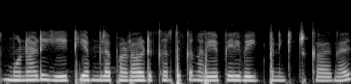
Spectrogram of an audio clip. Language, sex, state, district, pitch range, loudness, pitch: Tamil, female, Tamil Nadu, Nilgiris, 185-200 Hz, -17 LUFS, 195 Hz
